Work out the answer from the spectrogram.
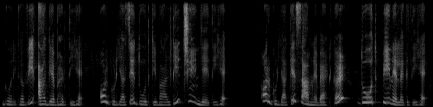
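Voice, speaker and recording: A woman's voice: a little high, very animated, unhurried, gravelly, breathy edge. A woman storyteller giving scripted narration for a children's cartoon.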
